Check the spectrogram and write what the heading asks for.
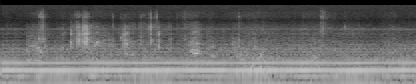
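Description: Faint rustling and soft clicks as a man climbs onto a bed and stretches out on the bedspread, over a steady low hum in the old soundtrack.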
